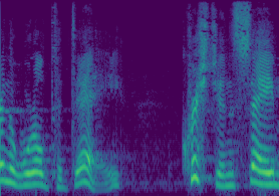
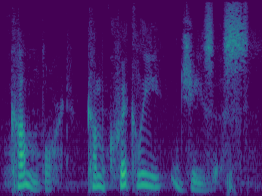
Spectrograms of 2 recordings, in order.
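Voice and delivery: soft prayerful plea; 4 semitones lower, 12 dB quieter, slower than usual. Real, not acted. Ending sermon with quiet plea.

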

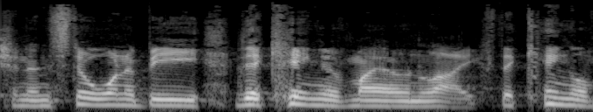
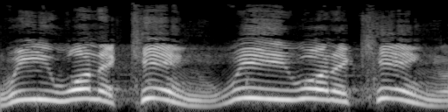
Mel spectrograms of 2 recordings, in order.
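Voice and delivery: high, loud, slow chanted demand; mock crowd chant, much higher and louder; crying-out crowd; 12 semitones higher, 9 dB louder than usual. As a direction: voice the clamoring people. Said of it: "people were crying out saying".

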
